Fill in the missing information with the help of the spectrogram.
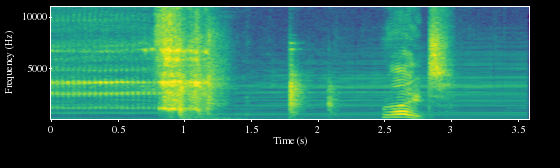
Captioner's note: grinder whirring and squealing; grinder thudding; grinder buzzing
